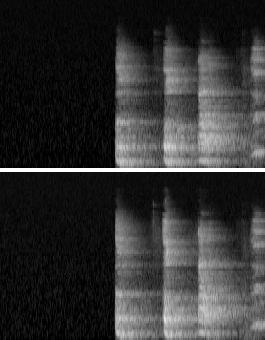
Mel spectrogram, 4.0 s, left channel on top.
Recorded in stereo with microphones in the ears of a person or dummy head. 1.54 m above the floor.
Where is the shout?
80° right, 1.1 m; by 3.9 s 15° left (ahead or behind), 1.3 m.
